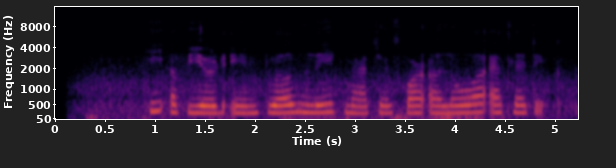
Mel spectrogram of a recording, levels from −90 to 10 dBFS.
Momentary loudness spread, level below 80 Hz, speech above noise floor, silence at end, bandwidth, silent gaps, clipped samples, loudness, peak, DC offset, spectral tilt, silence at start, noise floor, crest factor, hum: 11 LU; -62 dBFS; 21 dB; 0 s; 9.8 kHz; none; under 0.1%; -39 LUFS; -24 dBFS; under 0.1%; -8 dB/octave; 0.3 s; -59 dBFS; 16 dB; none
